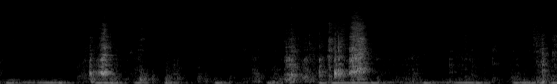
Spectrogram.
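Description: A person chewing a chewy drumstick candy with the mouth closed, making wet mouth noises in irregular bursts, the loudest about a second in and around three seconds in.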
